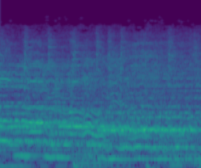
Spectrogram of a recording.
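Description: Telenovela opening theme song: a pop ballad with a sung melody over the accompaniment.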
